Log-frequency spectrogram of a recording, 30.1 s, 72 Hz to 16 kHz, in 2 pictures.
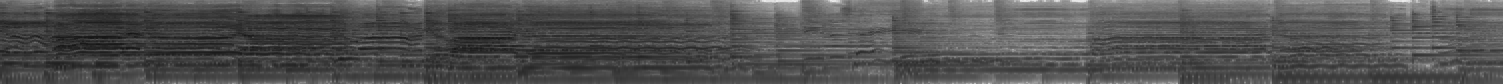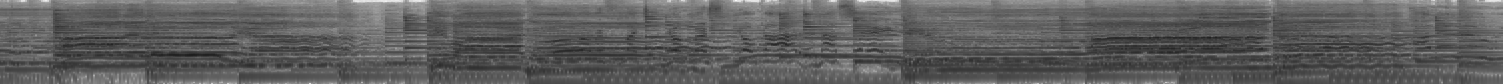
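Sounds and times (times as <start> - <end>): group singing gospel song: 0.0 - 30.0.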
